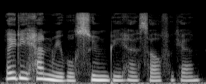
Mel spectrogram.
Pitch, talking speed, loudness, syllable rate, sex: 205 Hz, 205 wpm, -15 LUFS, 5.7 syllables/s, female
